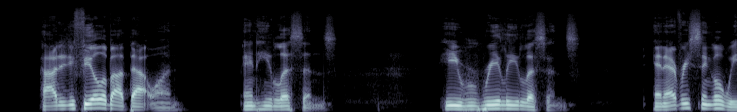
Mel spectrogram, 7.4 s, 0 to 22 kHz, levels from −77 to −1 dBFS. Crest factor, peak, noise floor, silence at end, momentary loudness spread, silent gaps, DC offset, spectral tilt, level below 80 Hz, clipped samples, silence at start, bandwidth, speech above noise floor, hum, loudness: 18 dB; -6 dBFS; under -90 dBFS; 0 s; 15 LU; none; under 0.1%; -6.5 dB/octave; -54 dBFS; under 0.1%; 0.4 s; 14.5 kHz; over 69 dB; none; -21 LUFS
